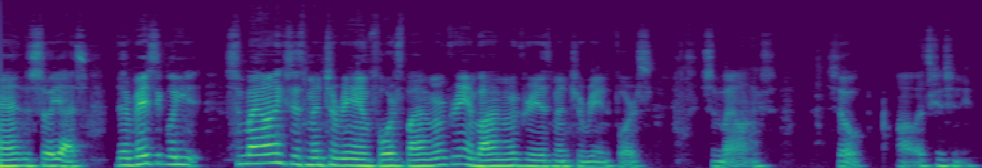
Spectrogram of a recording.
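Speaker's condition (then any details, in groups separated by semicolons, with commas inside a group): Spastic cerebral palsy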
